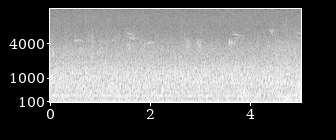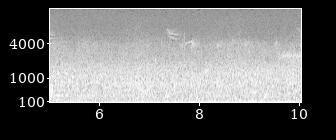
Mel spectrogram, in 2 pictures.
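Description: Outdoor ambience: a steady background hiss with a few short, faint bird chirps scattered through.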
